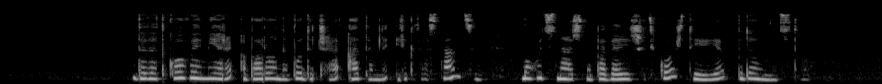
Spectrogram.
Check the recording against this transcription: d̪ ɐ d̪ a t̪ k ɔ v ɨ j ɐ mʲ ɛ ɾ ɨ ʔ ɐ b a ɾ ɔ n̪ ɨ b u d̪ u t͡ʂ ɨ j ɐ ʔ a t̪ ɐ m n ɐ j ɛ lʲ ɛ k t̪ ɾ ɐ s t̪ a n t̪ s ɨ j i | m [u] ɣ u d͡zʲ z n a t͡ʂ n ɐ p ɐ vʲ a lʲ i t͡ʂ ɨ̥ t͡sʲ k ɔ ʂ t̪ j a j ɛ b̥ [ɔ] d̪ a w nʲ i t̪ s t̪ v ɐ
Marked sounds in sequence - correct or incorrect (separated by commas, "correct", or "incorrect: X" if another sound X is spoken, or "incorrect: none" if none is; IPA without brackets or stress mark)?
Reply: incorrect: ɔ, incorrect: u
